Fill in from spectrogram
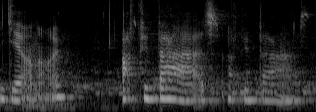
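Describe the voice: A woman's fairly high voice with vocal fry and little pitch movement, at a fairly slow pace, with audible room echo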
